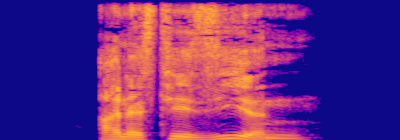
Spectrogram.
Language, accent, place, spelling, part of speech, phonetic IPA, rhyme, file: German, Germany, Berlin, Anästhesien, noun, [anɛsteˈziːən], -iːən, De-Anästhesien.ogg
- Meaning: plural of Anästhesie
